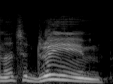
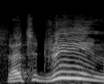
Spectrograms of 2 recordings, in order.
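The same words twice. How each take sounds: First: Said in the usual way. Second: "That's a dream." said louder with dream punched; stress on dream. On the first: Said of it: "echoed softly". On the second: Acted. Edith approving Kate's dream, louder and delighted. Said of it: "approving repeat".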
